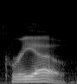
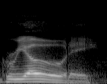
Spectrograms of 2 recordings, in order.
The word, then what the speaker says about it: Griot: Griot. Griot. Griot. The T is silent. Yes, it goes back to our French heritage.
